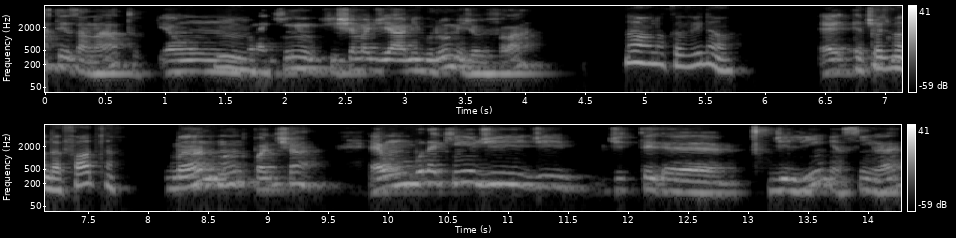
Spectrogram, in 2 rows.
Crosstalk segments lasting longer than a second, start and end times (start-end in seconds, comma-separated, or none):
none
